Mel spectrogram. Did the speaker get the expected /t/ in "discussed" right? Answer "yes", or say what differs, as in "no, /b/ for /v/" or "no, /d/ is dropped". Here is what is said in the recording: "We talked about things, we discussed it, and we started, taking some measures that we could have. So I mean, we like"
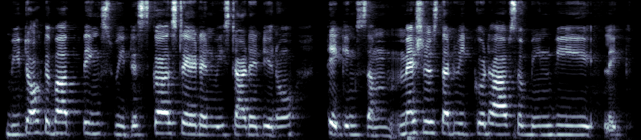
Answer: yes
